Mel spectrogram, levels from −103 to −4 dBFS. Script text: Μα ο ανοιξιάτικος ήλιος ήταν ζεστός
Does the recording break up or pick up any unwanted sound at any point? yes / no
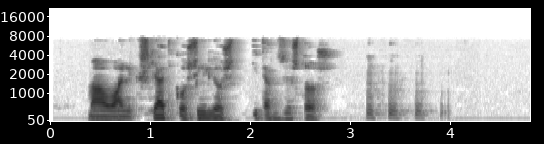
yes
